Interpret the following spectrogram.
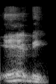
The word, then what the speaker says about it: Anthony: Antny is how New York Italians pronounce Anthony. Antny.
